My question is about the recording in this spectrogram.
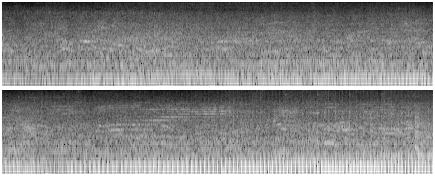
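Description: Street traffic in a narrow lane: a small delivery truck's engine runs low and grows louder over the second half as it comes close, with motorbikes and the voices of passers-by around it.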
